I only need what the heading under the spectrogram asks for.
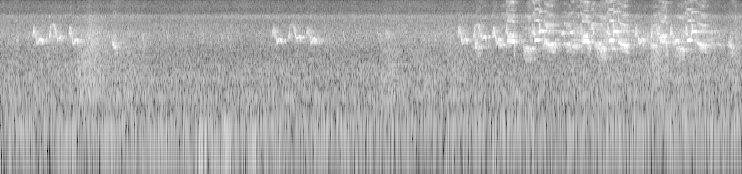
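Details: Wild crested myna in full song: a few separate wavering whistled phrases, then a dense run of fast, squeaky chattering and sharp chirps, over low background rumble.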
